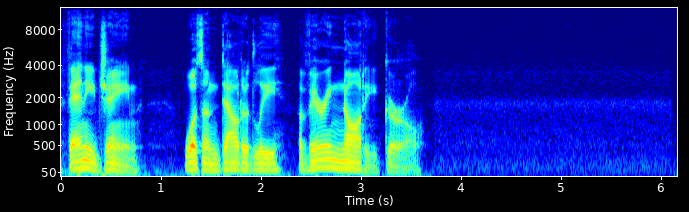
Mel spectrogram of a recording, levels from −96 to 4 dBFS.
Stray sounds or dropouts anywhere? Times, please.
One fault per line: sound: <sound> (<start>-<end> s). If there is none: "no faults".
no faults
